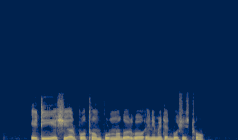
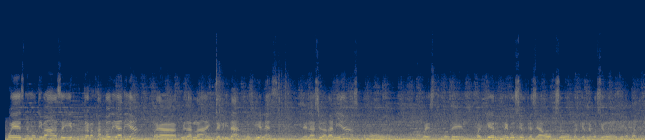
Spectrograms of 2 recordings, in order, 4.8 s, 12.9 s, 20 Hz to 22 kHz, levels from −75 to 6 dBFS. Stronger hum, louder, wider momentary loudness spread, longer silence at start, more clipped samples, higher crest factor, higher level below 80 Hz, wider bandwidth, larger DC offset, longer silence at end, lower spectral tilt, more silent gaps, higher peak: neither; about the same, -18 LUFS vs -17 LUFS; first, 6 LU vs 3 LU; first, 0.6 s vs 0.1 s; neither; about the same, 18 dB vs 14 dB; second, -58 dBFS vs -32 dBFS; second, 7.2 kHz vs 10.5 kHz; neither; first, 0.7 s vs 0 s; about the same, -7 dB/octave vs -6.5 dB/octave; neither; about the same, -2 dBFS vs -2 dBFS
